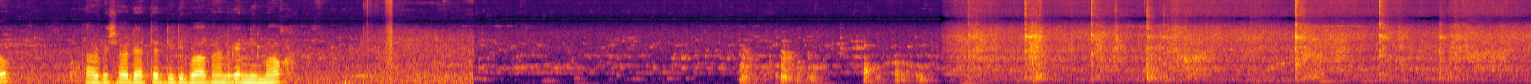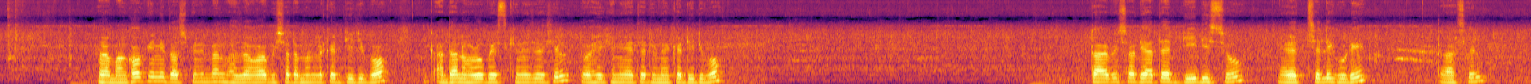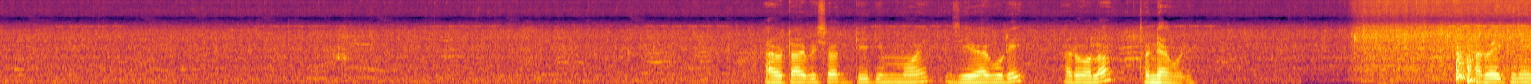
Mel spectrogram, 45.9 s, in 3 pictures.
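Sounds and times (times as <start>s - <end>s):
chicken frying in oil: 4.7s - 45.9s
metal spatula scraping a pan: 9.5s - 16.0s.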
